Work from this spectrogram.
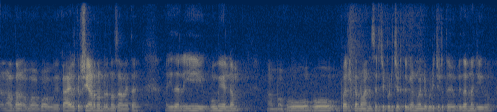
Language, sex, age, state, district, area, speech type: Malayalam, male, 60+, Kerala, Kollam, rural, spontaneous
